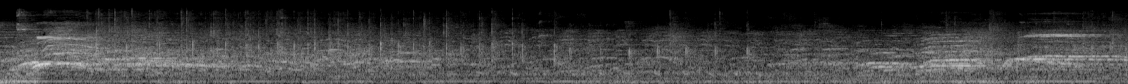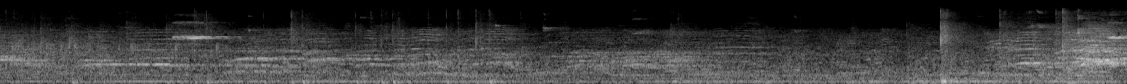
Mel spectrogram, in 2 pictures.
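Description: Volleyballs thud on a hard floor.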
